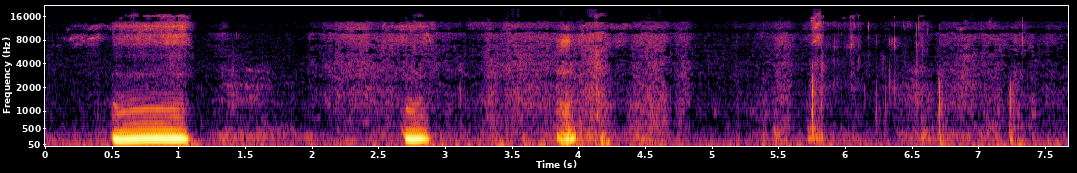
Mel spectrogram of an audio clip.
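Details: Cat asleep and snoring: one full low humming snore, then a shorter fainter one about two seconds later, followed by soft rustling and quiet room sound.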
